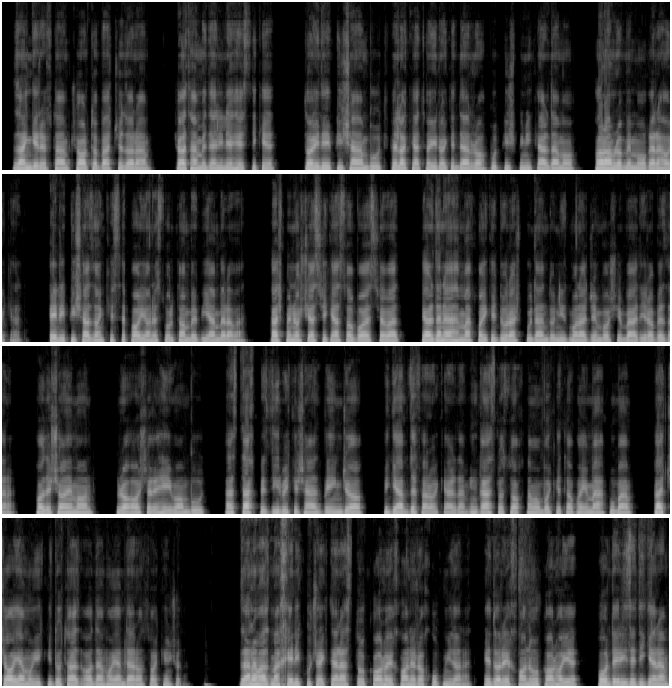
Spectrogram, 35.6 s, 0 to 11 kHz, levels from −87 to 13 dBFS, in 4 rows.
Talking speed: 190 wpm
